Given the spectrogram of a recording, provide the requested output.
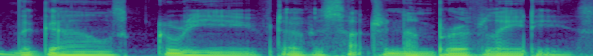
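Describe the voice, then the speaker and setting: Soft-spoken and somewhat breathy, a man talks in a very deep, low pitch. His tone is dark and mellow, calm and gentle. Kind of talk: soft-spoken ASMR audiobook reading of a classic novel. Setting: intimate close-mic recording for relaxation and sleep. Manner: soft-spoken, calm, gentle.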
